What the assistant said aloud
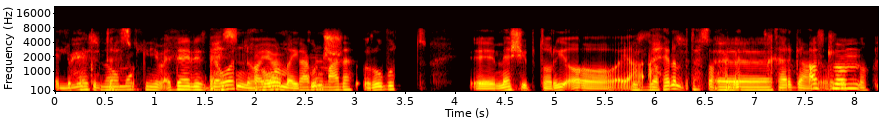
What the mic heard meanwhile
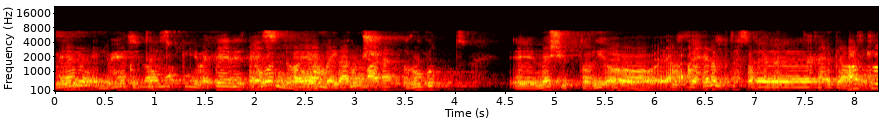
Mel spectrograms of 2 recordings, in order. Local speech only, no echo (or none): none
